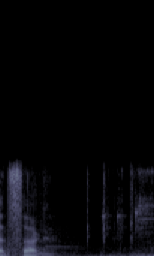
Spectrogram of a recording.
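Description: A menu chime sounds.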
